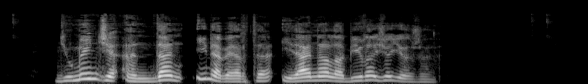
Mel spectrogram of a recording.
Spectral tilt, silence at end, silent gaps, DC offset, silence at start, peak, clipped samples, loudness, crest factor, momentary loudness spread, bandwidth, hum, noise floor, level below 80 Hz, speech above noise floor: -5 dB/octave; 1.55 s; none; under 0.1%; 0.55 s; 0 dBFS; under 0.1%; -19 LUFS; 20 dB; 10 LU; 11.5 kHz; none; -82 dBFS; -64 dBFS; 64 dB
